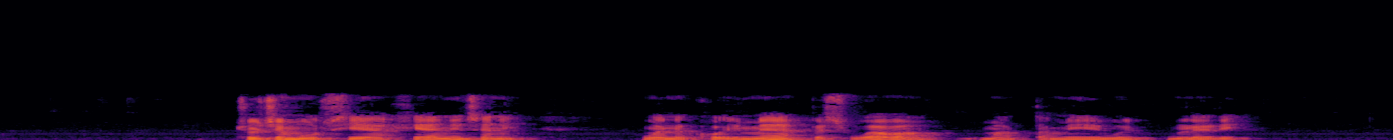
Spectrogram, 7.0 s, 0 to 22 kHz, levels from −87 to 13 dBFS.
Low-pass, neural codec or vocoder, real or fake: 7.2 kHz; none; real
